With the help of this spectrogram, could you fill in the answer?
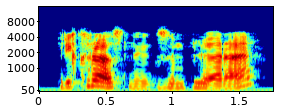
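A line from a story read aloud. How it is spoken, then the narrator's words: Quiet, smiling. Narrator (Russian): тихо улыбнулся полковник Фроубиш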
